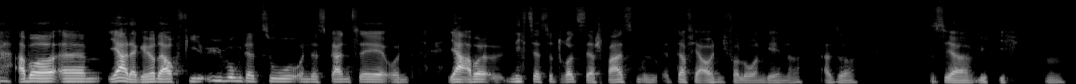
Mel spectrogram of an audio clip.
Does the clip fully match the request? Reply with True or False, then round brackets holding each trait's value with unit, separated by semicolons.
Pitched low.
True (120 Hz)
